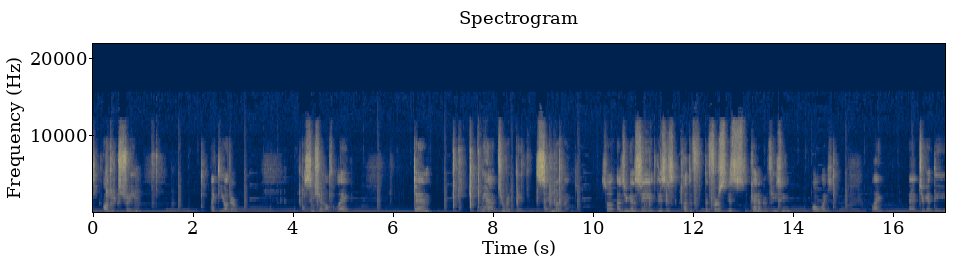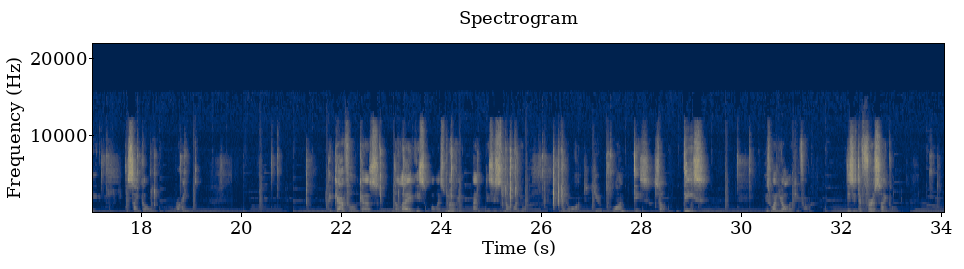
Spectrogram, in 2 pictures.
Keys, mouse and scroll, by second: 1.5 r, 2.4 middle click, 4.5 shift+middle click, 4.9 middle click, 7.4 Right, 7.8 Right, 8.9 shift+click, 9.4 g, 11.2 ctrl+click, 11.6 click, 11.8 alt+g, 12.6 ctrl+click, 15.0 middle click, 17.4 click, 18.0 click, 19.1 r, 19.8 click, 19.8 shift+middle click, 20.8 click, 22.9 Right, 24.3 Right, 25.4 Left, 25.6 Left, 26.2 click, 26.6 shift+d, 27.6 click, 30.1 click, 30.1 middle click, 30.1-31.3 scroll up 7, 32.4 click.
